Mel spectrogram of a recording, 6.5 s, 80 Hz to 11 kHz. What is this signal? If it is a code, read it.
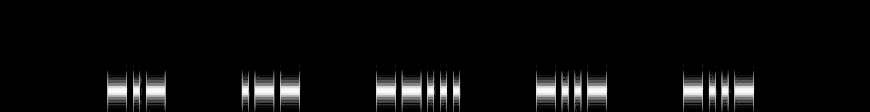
Morse code, heard as a keyed tone, about 25 wpm, spaced as for 12 wpm, 700 Hz. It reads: KW7XX
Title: USA Call Signs - 5 Characters - 4x Character Spacing - 25wpm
